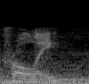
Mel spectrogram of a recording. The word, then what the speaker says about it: Crowley: he likes to bring have his name pronounced crowley to rhyme with holy and the satanists today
